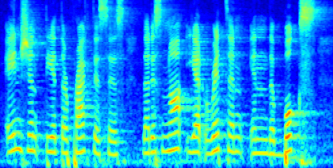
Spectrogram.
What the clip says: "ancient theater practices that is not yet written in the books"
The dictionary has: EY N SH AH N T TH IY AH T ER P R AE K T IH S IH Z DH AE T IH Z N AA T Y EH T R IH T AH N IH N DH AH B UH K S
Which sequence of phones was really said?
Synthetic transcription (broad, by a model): EY N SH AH N T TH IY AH T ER P R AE K T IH S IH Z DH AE T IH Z N AA T Y EH T R IH T AH N IH N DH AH B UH K S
